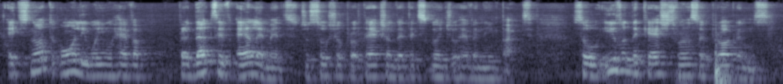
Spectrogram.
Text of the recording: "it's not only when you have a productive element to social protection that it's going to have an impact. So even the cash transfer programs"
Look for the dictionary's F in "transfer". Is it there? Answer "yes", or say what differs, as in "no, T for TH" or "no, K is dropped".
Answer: no, F is dropped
